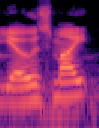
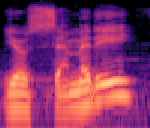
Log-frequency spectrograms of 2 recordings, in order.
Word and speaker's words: Yosemite: vacay desk your vacation destination Oh backpacking through Yoos might Prague or a tropical beach Yosemite oh yeah oh yeah oh yes might I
